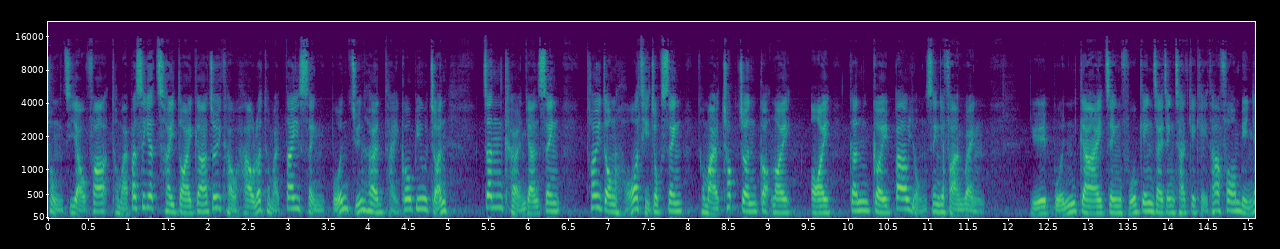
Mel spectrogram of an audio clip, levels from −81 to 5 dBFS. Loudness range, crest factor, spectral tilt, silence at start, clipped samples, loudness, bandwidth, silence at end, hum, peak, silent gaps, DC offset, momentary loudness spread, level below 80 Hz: 1 LU; 16 dB; -4.5 dB/octave; 0 s; under 0.1%; -20 LUFS; 16 kHz; 0 s; none; -4 dBFS; none; under 0.1%; 5 LU; -60 dBFS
